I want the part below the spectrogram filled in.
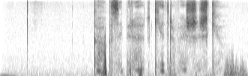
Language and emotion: Russian, neutral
